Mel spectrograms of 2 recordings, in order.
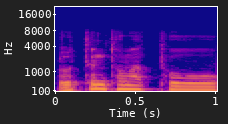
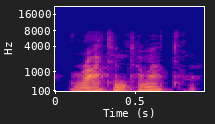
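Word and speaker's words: Rotten Tomatoes: 있어요 로튼 토마토 그래서 로튼 토마토 오브 라고 발음하는 것도 좀 괜찮습니다만 좀더 정확한 발음은 와 텐트 맡아요 라틴 토마토 요렇게 발음하는 게 봤습니다 그래서 잔 좋겠어 없다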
